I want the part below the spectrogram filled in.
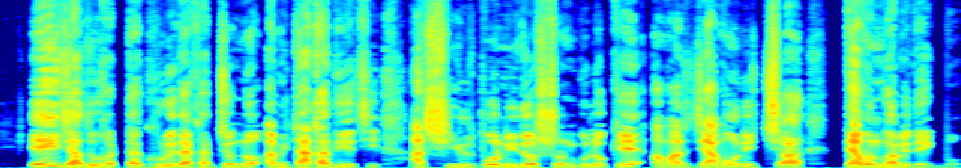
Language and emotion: Bengali, angry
